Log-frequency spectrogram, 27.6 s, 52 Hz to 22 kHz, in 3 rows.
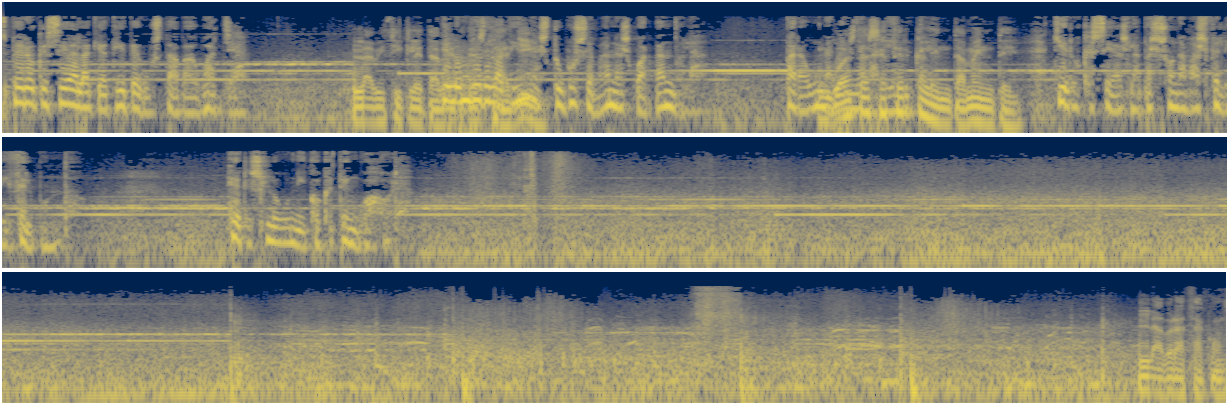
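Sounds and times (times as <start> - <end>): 
steady wavering high drone: 0.0 - 21.2
speech: 0.1 - 10.0, 10.9 - 13.3, 27.0 - 27.5
fireworks set off at a family wedding celebration at a grandmother's house: 12.6 - 13.7, 20.1 - 26.8.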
